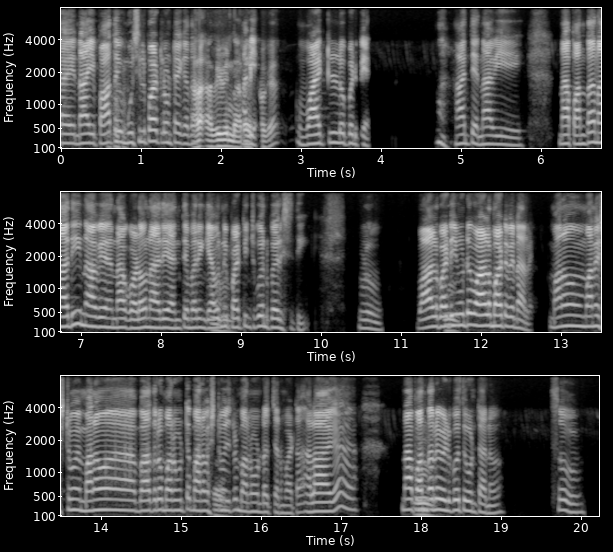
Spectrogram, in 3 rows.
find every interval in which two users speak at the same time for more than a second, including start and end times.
none

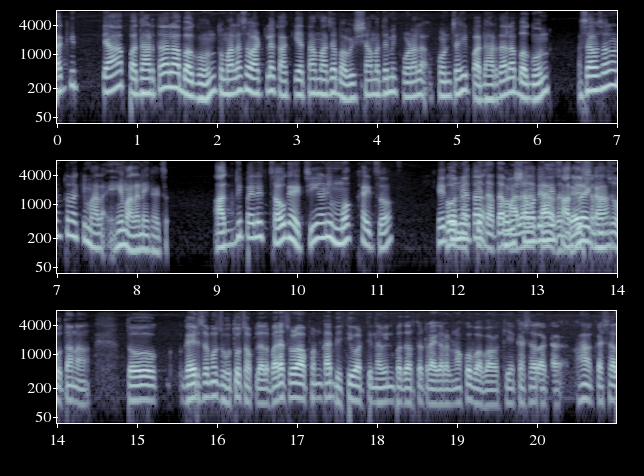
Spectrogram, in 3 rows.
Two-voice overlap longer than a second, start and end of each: 11.9-13.9

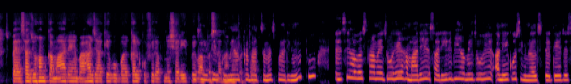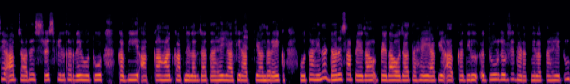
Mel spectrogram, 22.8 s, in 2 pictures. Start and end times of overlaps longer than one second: 3.9-5.2

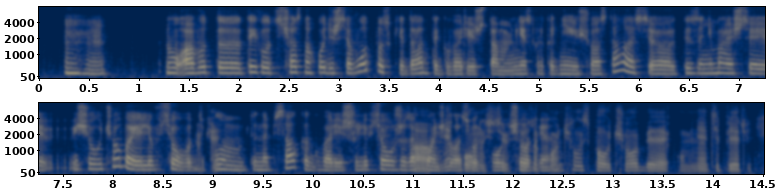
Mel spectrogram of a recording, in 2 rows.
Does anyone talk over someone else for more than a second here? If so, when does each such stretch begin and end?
11.0-12.4

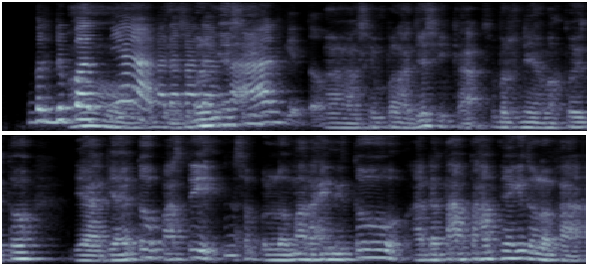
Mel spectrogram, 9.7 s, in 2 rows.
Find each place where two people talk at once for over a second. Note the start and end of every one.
0.6-2.1

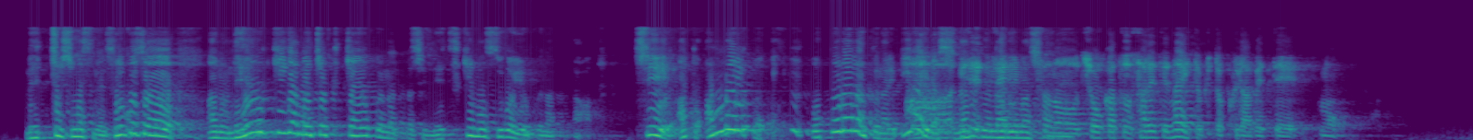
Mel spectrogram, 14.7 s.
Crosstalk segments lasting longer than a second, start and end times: 9.1-10.8

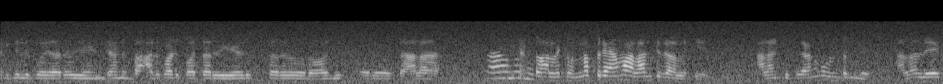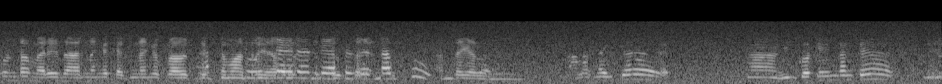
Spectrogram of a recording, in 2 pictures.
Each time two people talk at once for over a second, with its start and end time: 11.5-13.3

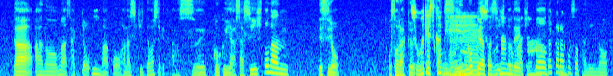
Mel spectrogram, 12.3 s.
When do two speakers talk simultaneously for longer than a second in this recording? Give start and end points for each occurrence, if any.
8.9-11.4

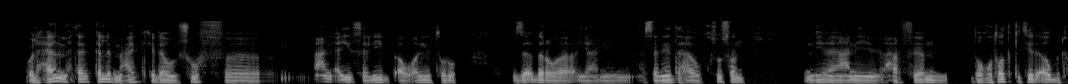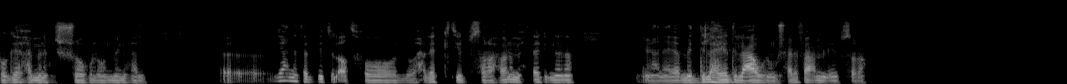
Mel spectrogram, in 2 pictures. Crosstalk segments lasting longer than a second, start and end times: none

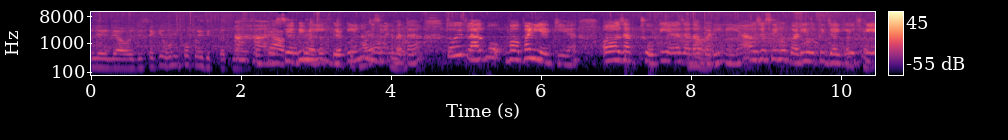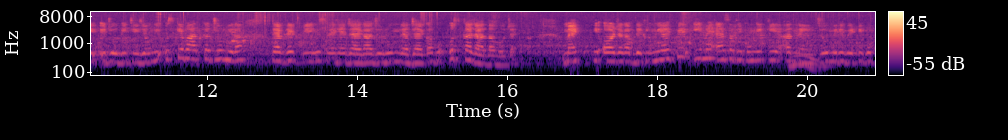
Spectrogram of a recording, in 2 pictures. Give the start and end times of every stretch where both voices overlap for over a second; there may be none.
1.9-4.4

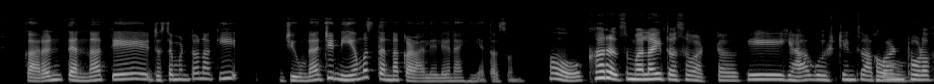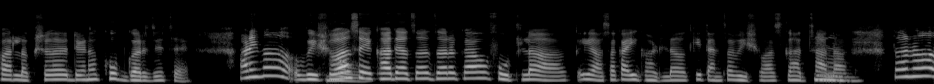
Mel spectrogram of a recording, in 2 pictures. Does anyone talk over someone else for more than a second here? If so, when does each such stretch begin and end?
none

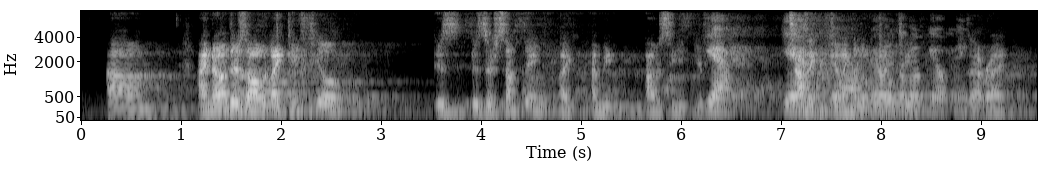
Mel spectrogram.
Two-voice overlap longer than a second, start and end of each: 7.1-8.4

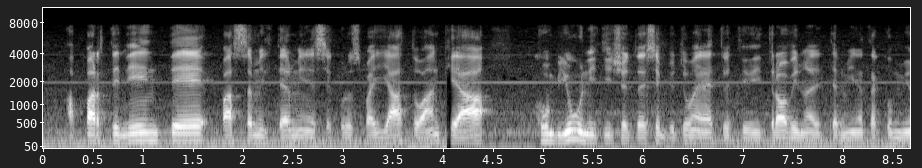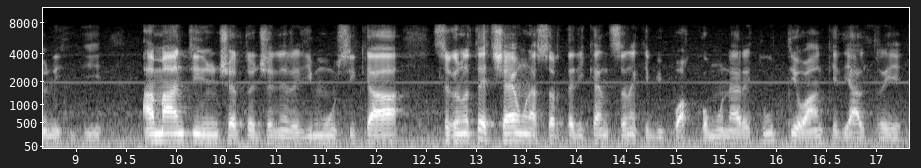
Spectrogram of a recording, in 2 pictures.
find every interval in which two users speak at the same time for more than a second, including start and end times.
none

